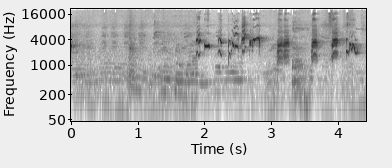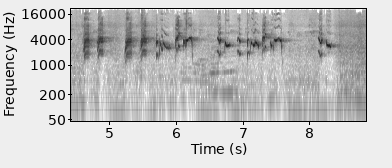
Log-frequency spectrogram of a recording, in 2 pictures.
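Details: Long-tailed shrike training song, meant to get a quiet bird singing, recorded at home amid dense housing: low murmuring notes at first, then a lively string of short, scratchy chirps and squeaky whistles, about two per second.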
